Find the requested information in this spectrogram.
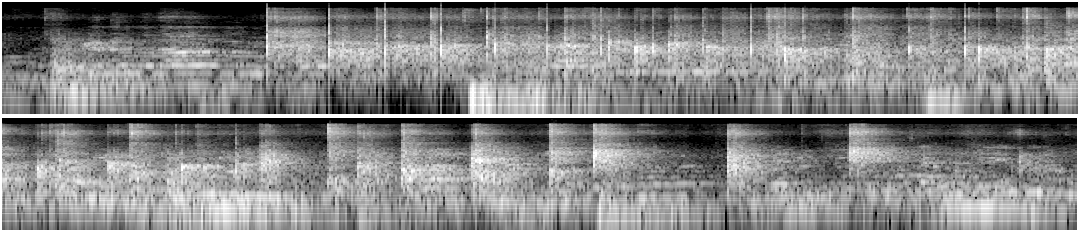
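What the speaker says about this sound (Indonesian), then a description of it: "Oke, tepuk tangan untuk" A classroom of students claps after a group presentation, a dense run of hand claps lasting several seconds at steady loudness, with voices mixed in underneath.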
